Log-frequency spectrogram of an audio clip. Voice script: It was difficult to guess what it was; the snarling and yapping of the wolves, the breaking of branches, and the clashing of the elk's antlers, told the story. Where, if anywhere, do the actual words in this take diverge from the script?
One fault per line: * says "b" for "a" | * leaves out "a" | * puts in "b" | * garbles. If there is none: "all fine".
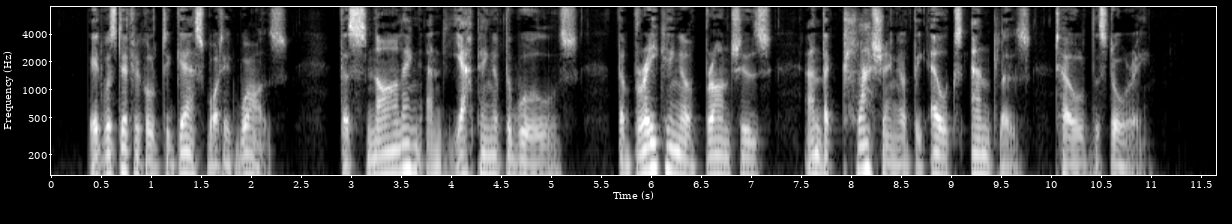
all fine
